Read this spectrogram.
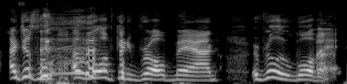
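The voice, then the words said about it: American frat boy voice. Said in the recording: “frat boyed that... It's like an American... American lacrosse player. It was like a Duke lacrosse player.”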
